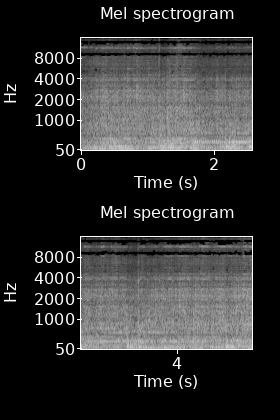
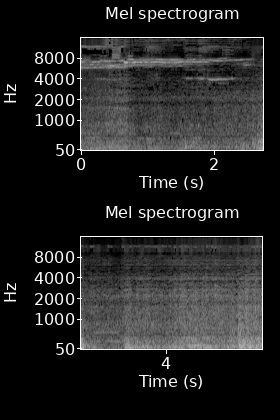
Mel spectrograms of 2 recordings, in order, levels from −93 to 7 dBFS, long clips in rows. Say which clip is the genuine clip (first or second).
first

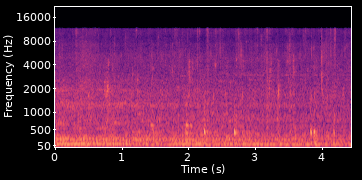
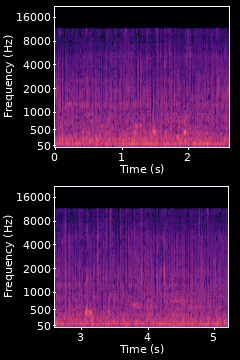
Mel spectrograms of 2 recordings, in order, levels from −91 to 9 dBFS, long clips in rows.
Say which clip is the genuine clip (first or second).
first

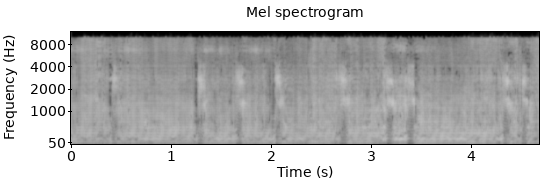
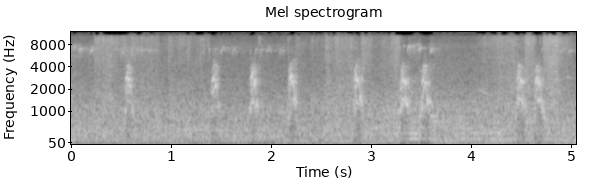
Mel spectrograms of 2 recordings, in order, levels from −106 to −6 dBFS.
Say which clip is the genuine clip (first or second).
second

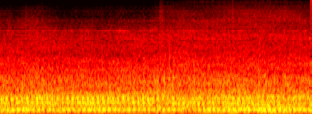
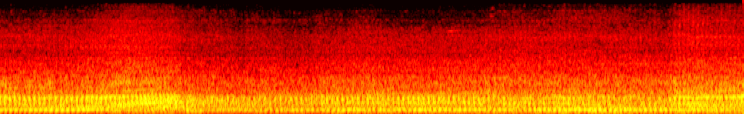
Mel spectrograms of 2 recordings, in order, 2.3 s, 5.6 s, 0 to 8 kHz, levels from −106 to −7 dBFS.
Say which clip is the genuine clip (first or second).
second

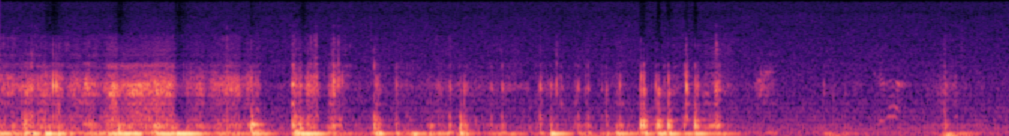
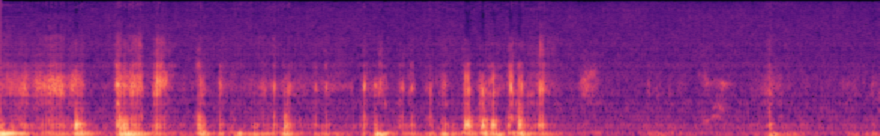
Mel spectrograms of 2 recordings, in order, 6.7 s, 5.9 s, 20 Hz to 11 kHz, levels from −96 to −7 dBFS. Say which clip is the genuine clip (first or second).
first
